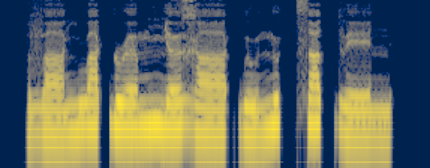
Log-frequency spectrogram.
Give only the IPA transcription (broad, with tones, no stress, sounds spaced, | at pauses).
v a˨˩˦ ŋ w a˦˥ k̚ ɹ əː˧˥ m ɲ əː˧˥ ɣ aː˨˩ k̚ l u˨˩˨ n u˦˥ t̚ s a˦˥ t̚ v e˨˩ n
